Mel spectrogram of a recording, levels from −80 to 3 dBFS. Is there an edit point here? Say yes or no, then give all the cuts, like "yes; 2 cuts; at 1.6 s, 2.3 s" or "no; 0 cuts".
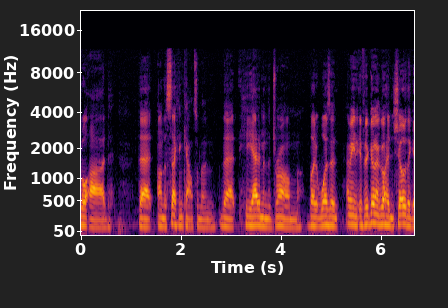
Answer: yes; 3 cuts; at 1.5 s, 2.7 s, 5.2 s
